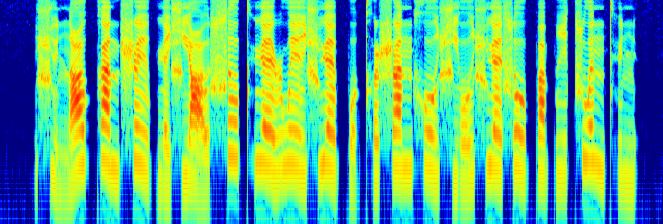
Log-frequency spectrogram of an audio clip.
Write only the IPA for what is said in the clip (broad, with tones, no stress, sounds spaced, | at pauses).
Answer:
ɕ y̰˨˩ n ɑ˥ ʊ̯ k a˥˧ n ʂ e˥˩ ɪ̯ p ɥ ɛ˩ ɕ j ɑ̰˨˩ ʊ̯ s ɤ˥ t̪ʰ ɥ ɛ˥˧ ɻ w e˥˧ ɪ̯ ɕ ɥ ɛ˥˩ p ɤ̰˨˩ kʰ ɤ˦ ʂ a˥ n x o˥˩ ʊ̯ ɕ j o˧˥ ʊ̯ ɕ ɥ ɛ˥˧ s o˥˧ ʊ̯ p ä˥˩ p i˧˥ t͡s w ə˥˩ n t̪ʰ y˩ n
